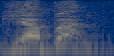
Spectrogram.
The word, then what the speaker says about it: Gavan: Kita nyebutnya Gaban karena kan orang Jepangnya bilang Giaban gitu kan. Jadi kita juga ngikutnya Gaban, ternyata ejaannya Gavan.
